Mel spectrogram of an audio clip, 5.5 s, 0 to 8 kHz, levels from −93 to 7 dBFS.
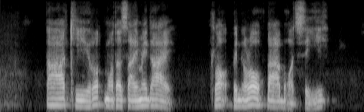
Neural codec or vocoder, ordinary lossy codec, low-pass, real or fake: codec, 16 kHz, 8 kbps, FreqCodec, smaller model; none; none; fake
